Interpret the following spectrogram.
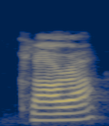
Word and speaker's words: Clara: don't miss out and now our conversation with Clara welcome back I'm Gary Parr and I'm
